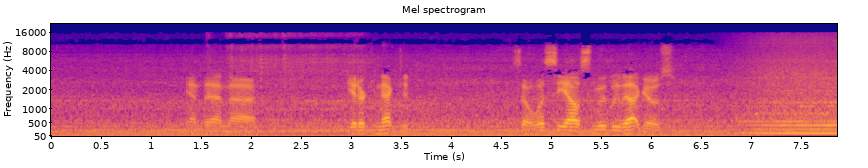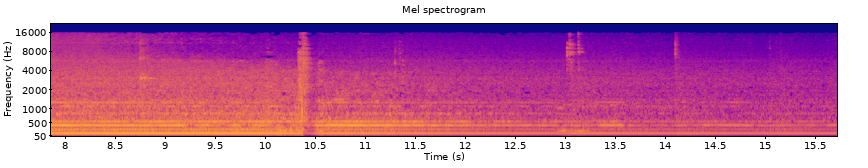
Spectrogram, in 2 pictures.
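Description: A bulldozer engine runs with a steady low rumble.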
